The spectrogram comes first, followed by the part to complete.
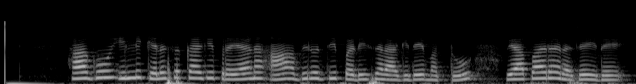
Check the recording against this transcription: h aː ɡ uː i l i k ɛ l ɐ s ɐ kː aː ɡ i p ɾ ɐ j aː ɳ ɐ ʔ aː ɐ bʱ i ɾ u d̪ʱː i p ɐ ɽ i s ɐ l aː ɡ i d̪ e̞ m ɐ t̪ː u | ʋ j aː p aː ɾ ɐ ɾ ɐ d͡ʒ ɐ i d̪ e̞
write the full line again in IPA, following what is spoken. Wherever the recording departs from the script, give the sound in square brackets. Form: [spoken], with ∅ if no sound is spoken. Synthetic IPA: h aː ɡ uː i [lː] i k ɛ l ɐ s ɐ kː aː ɡ i p ɾ ɐ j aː ɳ ɐ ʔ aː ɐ bʱ i ɾ u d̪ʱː i p ɐ ɽ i s ɐ l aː ɡ i d̪ e̞ m ɐ t̪ː u | ʋ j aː p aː ɾ ɐ ɾ ɐ d͡ʒ ɐ i d̪ e̞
